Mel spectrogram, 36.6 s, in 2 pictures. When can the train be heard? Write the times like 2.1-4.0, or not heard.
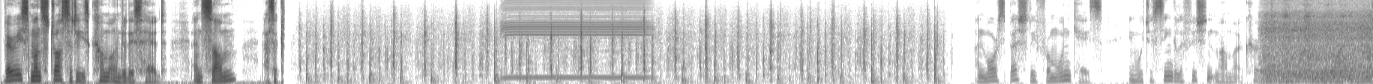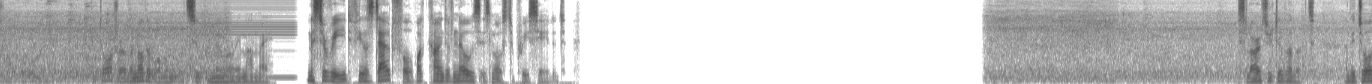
16.8-21.4, 31.4-36.5.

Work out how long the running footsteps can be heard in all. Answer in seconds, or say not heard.
9 s.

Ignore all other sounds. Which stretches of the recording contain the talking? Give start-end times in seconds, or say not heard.
0.0-3.8, 12.9-25.9, 34.8-36.5.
